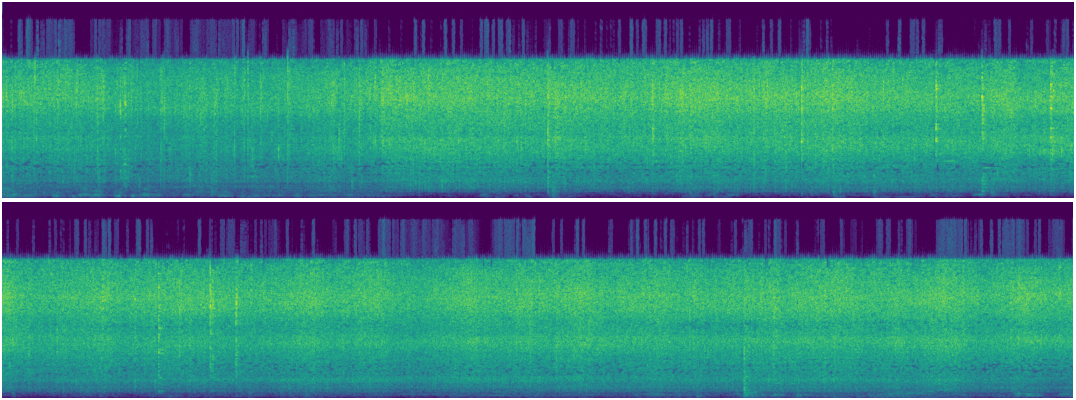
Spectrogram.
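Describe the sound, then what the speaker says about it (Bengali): Potatoes and boiled banana flower fry in a pan with a constant close sizzle, broken by occasional stirring scrapes and clinks. "দেখো আলুগুলো কিন্তু ভাজা ভাজা হয়ে গেছে। এবার আমি মোচার সিদ্ধটা দিয়ে দেবো।"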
